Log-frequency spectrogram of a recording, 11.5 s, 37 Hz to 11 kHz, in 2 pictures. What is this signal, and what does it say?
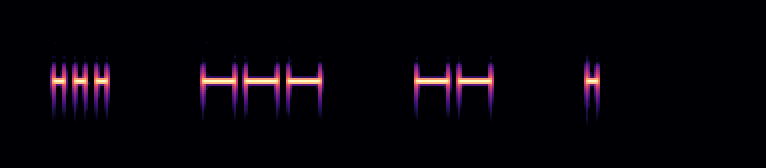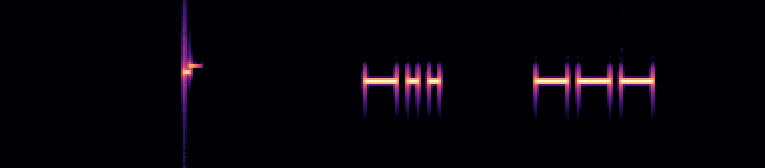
Morse code, heard as a keyed tone, about 15 wpm, spaced as for 9 wpm, 700 Hz. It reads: SOME DO
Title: 3x Character Spacing - Top 100 Words - 15wpm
